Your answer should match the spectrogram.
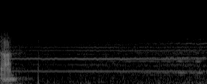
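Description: Faint steady whine of two held tones over an even hiss: background noise on an old film soundtrack.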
